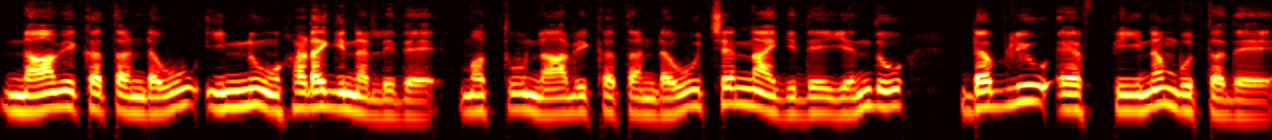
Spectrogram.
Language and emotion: Kannada, neutral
